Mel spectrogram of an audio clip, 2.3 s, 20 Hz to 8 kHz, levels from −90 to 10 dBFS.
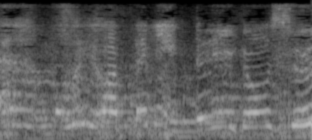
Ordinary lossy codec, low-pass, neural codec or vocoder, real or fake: MP3, 32 kbps; 7.2 kHz; codec, 16 kHz, 1.1 kbps, Voila-Tokenizer; fake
